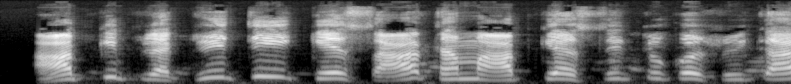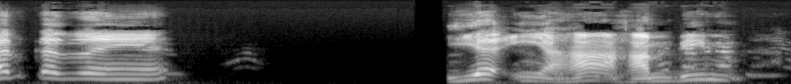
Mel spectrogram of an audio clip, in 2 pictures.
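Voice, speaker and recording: A man speaks in a raised, projected voice at an extremely high pitch, his tone bright and sharp, with a dry, close sound and no echo. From Rajasthan, India. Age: 70s. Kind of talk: interview. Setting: outdoors at a religious fair.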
